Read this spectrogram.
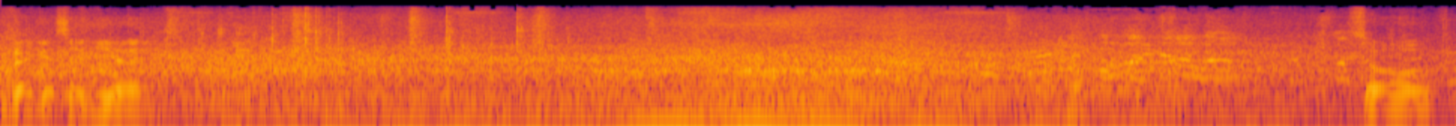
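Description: A delivery truck engine rumbles close by.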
